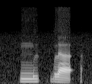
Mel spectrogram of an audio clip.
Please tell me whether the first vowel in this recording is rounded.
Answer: no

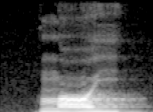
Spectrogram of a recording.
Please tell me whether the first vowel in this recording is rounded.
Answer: yes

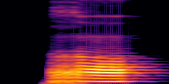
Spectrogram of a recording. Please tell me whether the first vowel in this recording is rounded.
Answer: yes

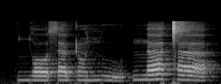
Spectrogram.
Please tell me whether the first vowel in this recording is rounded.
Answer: yes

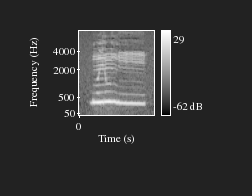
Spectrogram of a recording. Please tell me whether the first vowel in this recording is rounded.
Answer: no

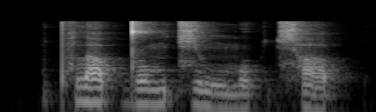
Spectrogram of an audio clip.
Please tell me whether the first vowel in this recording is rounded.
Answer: no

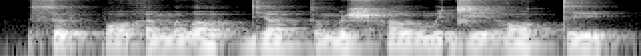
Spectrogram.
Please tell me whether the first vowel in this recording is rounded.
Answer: no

